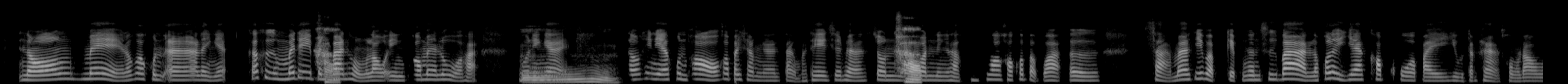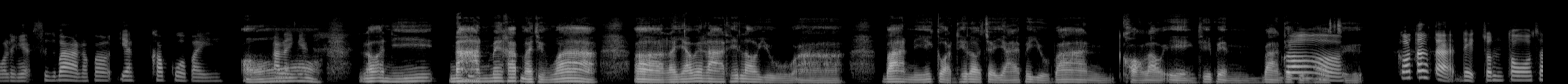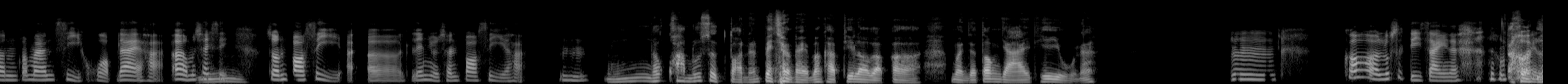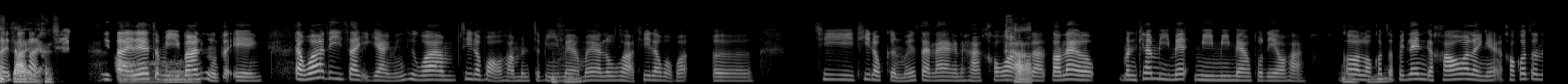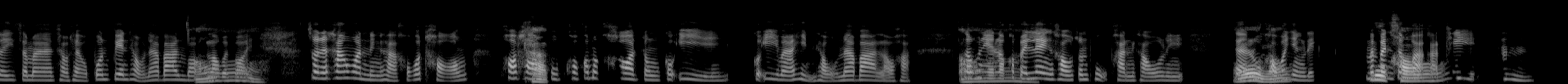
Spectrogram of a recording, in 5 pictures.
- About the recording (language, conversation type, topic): Thai, podcast, คุณฝึกการให้อภัยตัวเองยังไงบ้าง?
- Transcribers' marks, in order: laughing while speaking: "ยัง"; chuckle; laughing while speaking: "เพราะไม่อะไรเท่าไร"; laughing while speaking: "อ๋อ ดีใจนะ"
